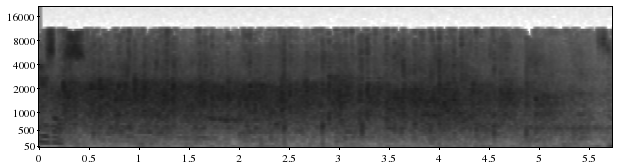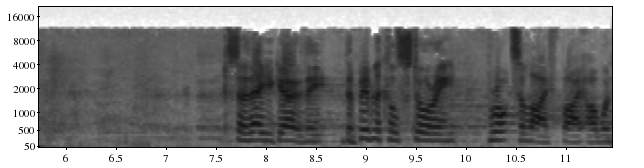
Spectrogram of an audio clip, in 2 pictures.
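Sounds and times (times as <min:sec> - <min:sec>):
speech: 0:00.0 - 0:00.6, 0:07.7 - 0:11.4
round of applause: 0:00.0 - 0:05.7.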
